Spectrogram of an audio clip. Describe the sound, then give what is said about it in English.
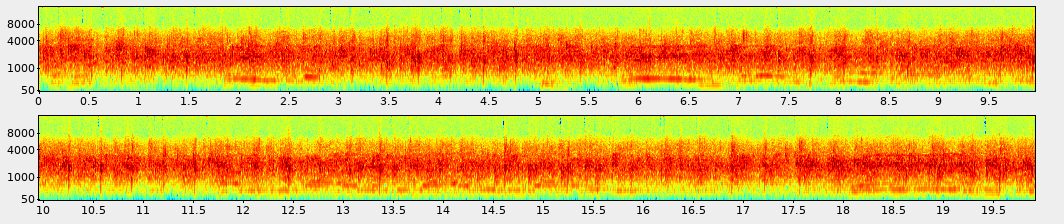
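Many hands clap steadily and loudly for the full stretch, a dense, continuous patter with no pauses, while voices call out and sing beneath it. “Oh, can I clap my... You can join me if you want.”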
